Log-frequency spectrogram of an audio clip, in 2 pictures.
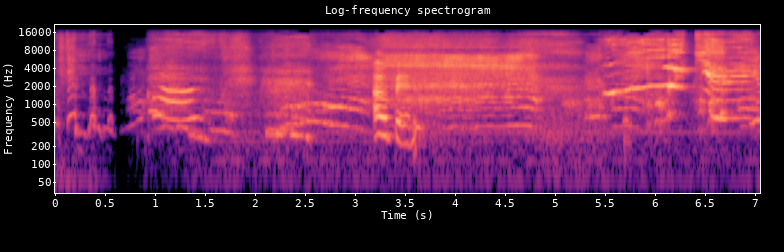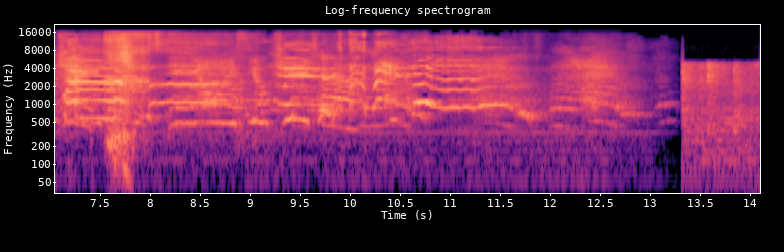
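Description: A young girl sobs and cries loudly close by.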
